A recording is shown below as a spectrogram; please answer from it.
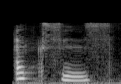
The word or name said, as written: exxes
